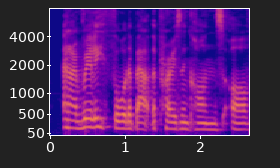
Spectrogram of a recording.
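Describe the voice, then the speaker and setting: A woman speaks with a British accent. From UK. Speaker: podcast host living with MS. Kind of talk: personal storytelling monologue. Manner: humorous, uses comedy, occasionally swears; halting at times, word mix-ups.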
